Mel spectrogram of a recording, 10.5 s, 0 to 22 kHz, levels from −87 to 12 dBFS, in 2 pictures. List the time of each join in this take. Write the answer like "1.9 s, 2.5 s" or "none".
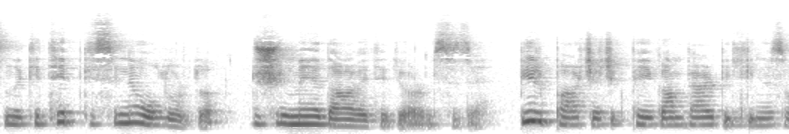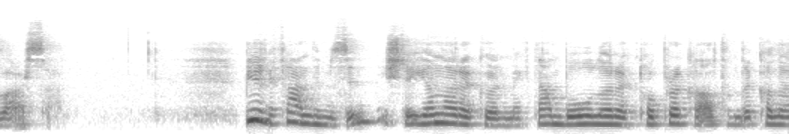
1.6 s, 7.1 s, 9.5 s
